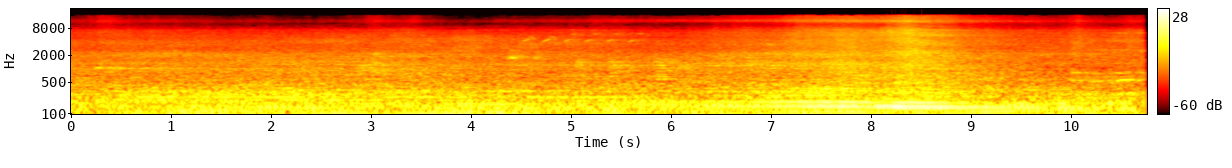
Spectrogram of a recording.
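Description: Road traffic: a motor vehicle passes, its engine and tyre sound swelling to a peak a little past eight seconds and then fading, over a steady low rumble of traffic.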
